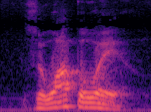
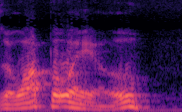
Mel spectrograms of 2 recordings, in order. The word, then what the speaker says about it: zoopoieo: That word is zoopoeo. I'll spell that for these careful students. That spells Z-O-O-P-O-I-E-O. Now that first letter O there, Z-O-O, the first O is the long O, omega, and the last O is omega.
